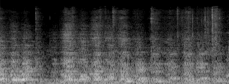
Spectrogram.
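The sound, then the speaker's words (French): Hand saw cutting through wooden planks to make a firewood box for a mountain refuge cabin: a continuous dry rasp of repeated strokes that blend into an even scraping texture, loud and steady with no voices. “Scie à la main et je suis en train de scier des planches pour faire la boîte à petits bois pour que les gens se chauffent.”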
